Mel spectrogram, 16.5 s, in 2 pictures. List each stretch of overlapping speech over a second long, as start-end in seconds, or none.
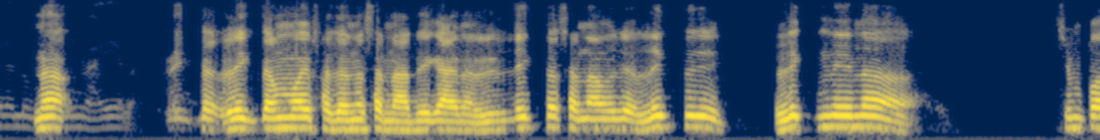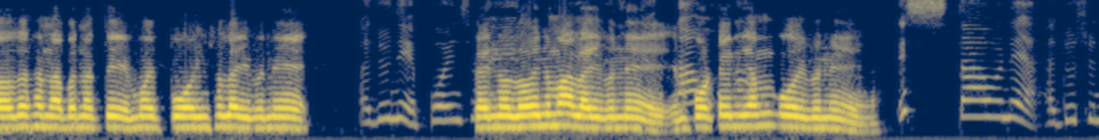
11.8-14.0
